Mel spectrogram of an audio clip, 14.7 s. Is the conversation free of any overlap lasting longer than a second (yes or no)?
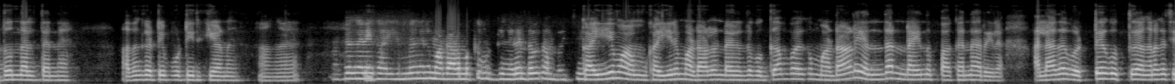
yes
